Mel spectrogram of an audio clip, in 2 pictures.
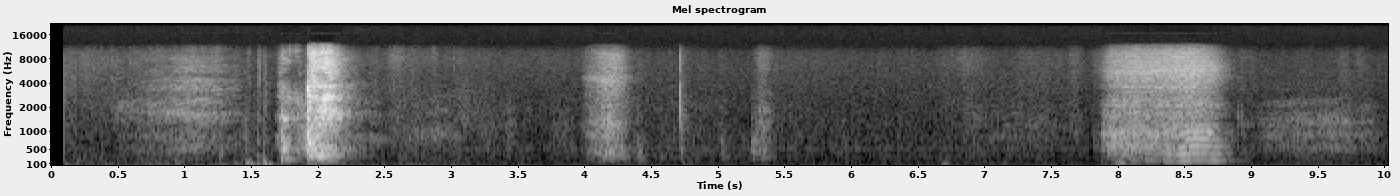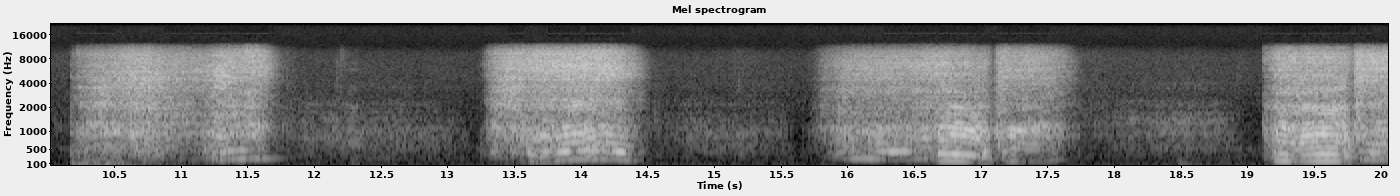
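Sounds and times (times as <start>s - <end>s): person blowing nose: 4.0s - 4.4s, 7.9s - 8.9s, 10.2s - 11.8s, 13.3s - 14.6s, 15.8s - 17.8s, 19.1s - 20.0s.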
